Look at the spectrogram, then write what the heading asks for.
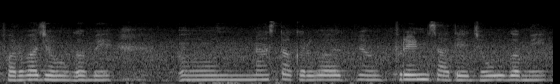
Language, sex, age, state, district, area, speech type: Gujarati, female, 18-30, Gujarat, Rajkot, rural, spontaneous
